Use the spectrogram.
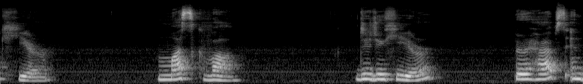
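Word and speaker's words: Москва: is called vowel reduction in russian we don't always pronounce in the way we write it it depends on the stress unfortunately there are no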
